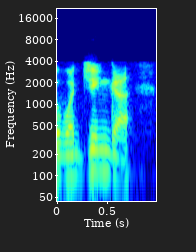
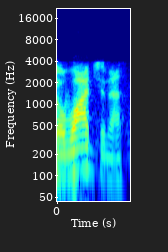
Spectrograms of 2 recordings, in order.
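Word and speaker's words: Wandjina: I used to call them the Wajinga, but it's a Wajina.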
